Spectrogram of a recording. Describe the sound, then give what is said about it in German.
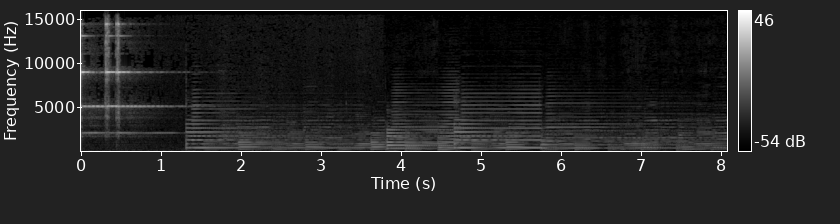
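An old bicycle bell gives two quick, bright metallic rings at the start. Sustained, gently shifting musical tones follow and continue to the end. “Es war eine alte Fahrradklingel, die sie zweimal betätigte. Ring, ring, ring.”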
